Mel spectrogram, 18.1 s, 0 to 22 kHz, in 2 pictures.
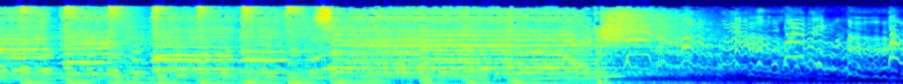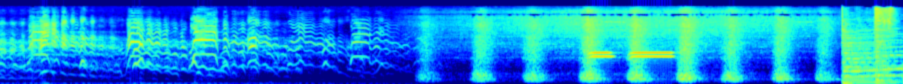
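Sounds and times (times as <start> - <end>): cartoon voices laughing and cackling: 6.2 - 12.5.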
